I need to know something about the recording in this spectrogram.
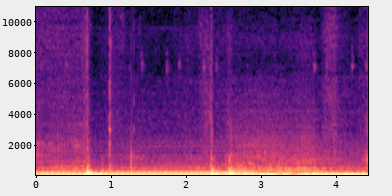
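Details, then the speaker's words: Toyota Celica idling, heard from inside the cabin after replacing two of four motor mounts, including the destroyed passenger mount: a low, steady hum with little vibration or boom. Years of loud engine noise in the cabin are gone. "To finish it off, let's get a listen to the cabin noise with only two motor mounts replaced. Is it even making a noise?"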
